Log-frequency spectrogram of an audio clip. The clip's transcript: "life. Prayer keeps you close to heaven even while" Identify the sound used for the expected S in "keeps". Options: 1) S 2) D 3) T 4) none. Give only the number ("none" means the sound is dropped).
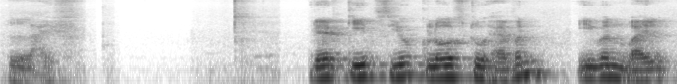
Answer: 1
